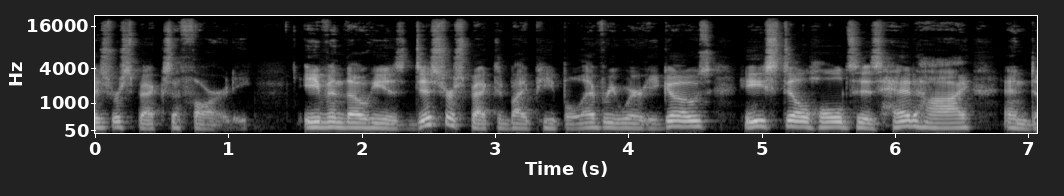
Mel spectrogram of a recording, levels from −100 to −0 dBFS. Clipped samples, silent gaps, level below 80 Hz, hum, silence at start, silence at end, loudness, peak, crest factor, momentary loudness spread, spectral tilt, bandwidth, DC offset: under 0.1%; none; -86 dBFS; none; 0 s; 0 s; -31 LUFS; -10 dBFS; 22 dB; 11 LU; -3.5 dB/octave; over 20 kHz; under 0.1%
